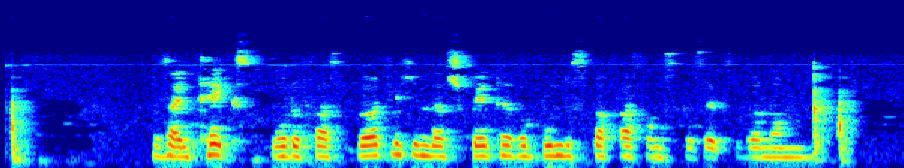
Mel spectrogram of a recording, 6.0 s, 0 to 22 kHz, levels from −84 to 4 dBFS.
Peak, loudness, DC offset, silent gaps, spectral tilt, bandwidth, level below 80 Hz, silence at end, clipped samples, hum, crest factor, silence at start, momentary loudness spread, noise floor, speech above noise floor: -2 dBFS; -18 LUFS; under 0.1%; none; -5 dB/octave; 7.6 kHz; -62 dBFS; 0.35 s; under 0.1%; none; 18 dB; 0.05 s; 12 LU; -59 dBFS; 42 dB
